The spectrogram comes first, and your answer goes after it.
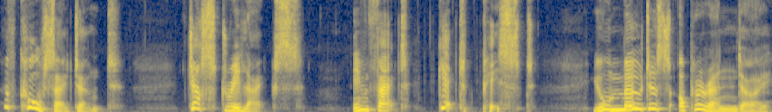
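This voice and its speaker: A woman's voice: on the high side, huge pitch swings, slow pace, heavily acted. A woman playing a contemptuous, sarcastic middle-class wife in a radio play, with a cutting, theatrical delivery. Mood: dry sarcasm.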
